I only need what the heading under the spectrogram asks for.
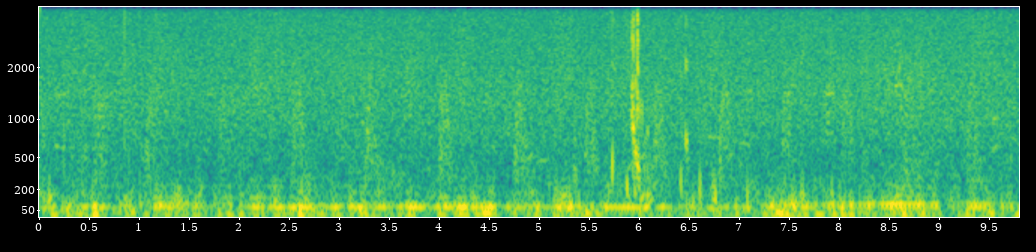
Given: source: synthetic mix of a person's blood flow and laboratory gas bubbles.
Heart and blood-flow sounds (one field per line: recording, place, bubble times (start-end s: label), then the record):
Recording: Doppler ultrasound of blood flow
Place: subclavian vein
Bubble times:
5.70-5.77 s: bubbles
5.83-6.15 s: bubbles
6.38-6.50 s: bubbles
From the record:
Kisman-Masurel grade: 211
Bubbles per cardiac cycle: several, 3 to 8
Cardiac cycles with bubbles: 1 to 10%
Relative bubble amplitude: barely perceptible (0.100 to 0.250)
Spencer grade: 1 (occasional bubble signal discernible with the cardiac motion signal, with majority of cardiac periods free of bubbles)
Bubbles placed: anywhere in the cardiac cycle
